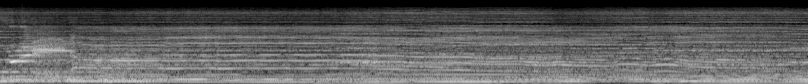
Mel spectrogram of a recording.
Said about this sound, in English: And still, to this day, I can't tell you why, but at the top of my lungs and as loud as I possibly could, as I finally came, I yelled out.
